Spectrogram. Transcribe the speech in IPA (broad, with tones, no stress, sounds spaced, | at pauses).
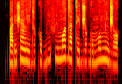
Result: k͡p a˨ ɾ i˨˦ ʃ ã˧ l i˨ d o˧ k o˨ b i˧ f i˧ m ɔ˦ d a˧ t e˦ d͡ʒ ɔ˦ ɡ o˧ m o˦ m ĩ˦˨ d͡ʒ ɔ˨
